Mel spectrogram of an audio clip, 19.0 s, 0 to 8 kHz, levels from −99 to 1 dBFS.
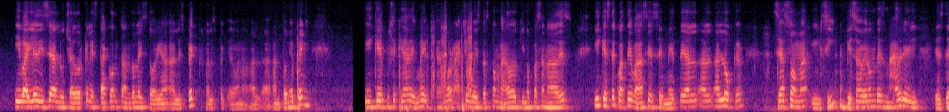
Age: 30-49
